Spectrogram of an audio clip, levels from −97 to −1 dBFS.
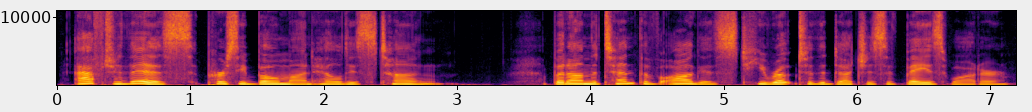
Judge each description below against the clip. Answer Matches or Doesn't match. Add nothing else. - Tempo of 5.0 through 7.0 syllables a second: Doesn't match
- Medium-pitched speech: Doesn't match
